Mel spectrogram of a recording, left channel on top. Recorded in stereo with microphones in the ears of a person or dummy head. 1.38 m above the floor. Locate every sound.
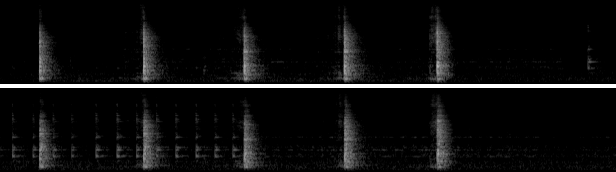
0.4 s chopping: 60° left (ahead or behind), 0.7 m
